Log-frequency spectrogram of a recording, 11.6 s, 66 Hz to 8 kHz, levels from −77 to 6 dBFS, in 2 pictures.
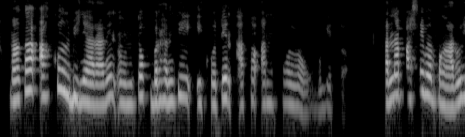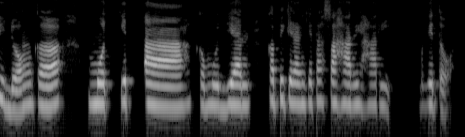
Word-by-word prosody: maka 250 +8 +6
aku 280 +3 +3
lebih 250 -2 +1
nyaranin 215 +5 +1
untuk 215 +6 -3
berhenti 230 +3 -2
ikutin 225 +2 -2
atau 210 +3 -6
unfollow, 215 -6 -11
begitu. 190 - -24 0.5
Karena 275 +6 +2
pasti 260 +5 -1
mempengaruhi 225 -1 0
dong, 180 +4 -3
ke 205 0 +4 0.4
mood 215 0 +1
kita, 200 -4 +4
kemudian 205 +1 -1 0.2
ke 235 - -1
pikiran 220 -3 -2
kita 235 +2 -6
sehari-hari, 210 -3 -4 0.4
begitu. 210 +1 -9
215 Hz, 120 wpm, -24 LUFS, 205-235 Hz, 0.5 s, maka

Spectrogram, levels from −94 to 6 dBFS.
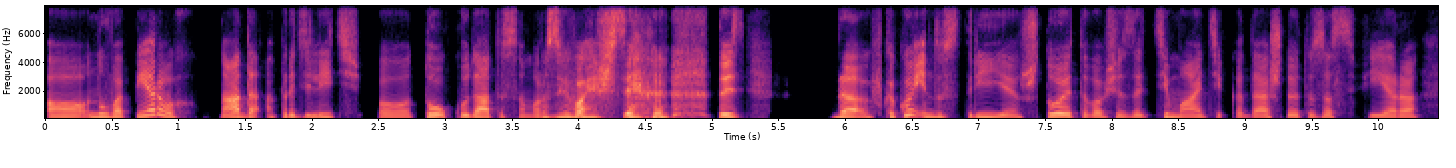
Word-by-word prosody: А, 185 -1 0
ну, 225 +2 +1
во-первых, 270 - +1 0.2
надо 245 -1 +4
определить, 180 - -5
а, 155 -1 -4
то, 205 -2 +4
куда 195 -1 +2
ты 170 - -14
саморазвиваешься. 190 +7 +3 0.6
То 210 - +6
есть, 210 -2 +4 0.6
да, 185 -1 +3
в - - -13
какой 330 +7 +1
индустрии, 190 -3 -4
что 225 +5 +2
это 215 -3 +1
вообще 180 0 -4
за 175 0 -6
тематика, 165 -4 -5
да, 160 +2 -2
что 180 - -6
это 185 0 -7
за 185 +1 -5
сфера. 165 -2 -5
185 Hz, 150 wpm, -21 LUFS, 170-205 Hz, 0.6 s, То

